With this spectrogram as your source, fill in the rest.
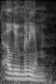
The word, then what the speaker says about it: aluminium: yeah I don't know yeah but it's pronounced aluminium I'm going to say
